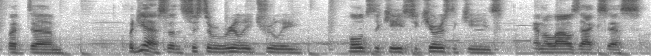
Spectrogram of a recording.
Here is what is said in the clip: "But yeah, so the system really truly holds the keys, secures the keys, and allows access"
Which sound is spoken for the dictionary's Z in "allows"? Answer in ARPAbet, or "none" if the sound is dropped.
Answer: Z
